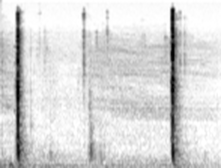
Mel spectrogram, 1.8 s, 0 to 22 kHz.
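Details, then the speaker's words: Ford Transit Mk8 door: sharp metallic clicks each time the door opens, owner suspects loose bolt in door fixing, fixed by tightening T40 bolt. "okay so basically the issue is every time we been opening this door this horrible click in"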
